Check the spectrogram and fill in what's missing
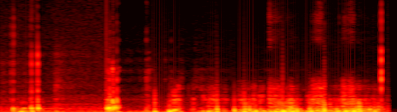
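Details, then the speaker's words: Stethoscope friction noise: a doctor deliberately rubs the stethoscope (MD One vs Littmann Classic III comparison) while listening to her own heart sounds; the rubbing interference is amplified in both. "I think for that test, they both have interference. There's not really much difference between it. Obviously, when you are rubbing your stethoscope, which you're not naturally going to do that, but when you rub your stethoscope, that sound is just amplified into your ears."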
